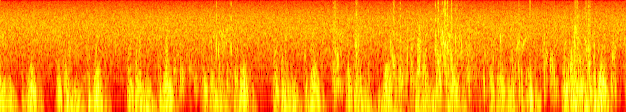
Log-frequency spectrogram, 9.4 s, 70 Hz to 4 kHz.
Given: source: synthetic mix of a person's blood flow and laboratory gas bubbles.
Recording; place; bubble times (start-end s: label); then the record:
Doppler ultrasound of blood flow; precordium
2.60-3.10 s: bubbles
3.19-3.59 s: bubbles
4.97-5.17 s: bubbles
5.20-5.46 s: bubbles
5.51-5.55 s: bubbles
5.82-6.11 s: bubbles
6.32-6.42 s: bubbles
6.46-6.96 s: bubbles
6.99-7.09 s: bubbles
7.23-7.43 s: bubbles
7.64-7.92 s: bubbles
8.12-8.95 s: bubbles
9.15-9.29 s: bubbles
9.33-9.40 s: bubbles
From the record:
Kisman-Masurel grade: 332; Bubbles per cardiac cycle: rolling drumbeat, 9 or more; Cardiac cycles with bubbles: 50 to 99%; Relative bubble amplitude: moderate (0.250 to 0.450); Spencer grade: 3 (all of the cardiac periods contain showers or single bubble signals, but not dominating or overriding the cardiac motion signals); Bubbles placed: only in the low amplitude regions of the cardiac cycle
